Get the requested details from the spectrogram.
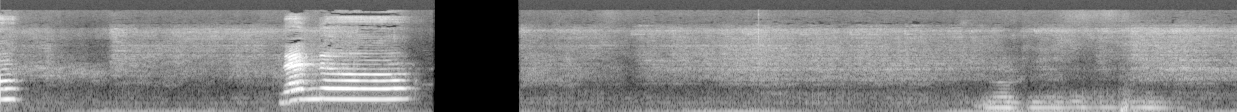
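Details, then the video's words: Angry cat or kitten kept indoors lets out one loud, strained meow lasting about a second, with room noise, a short gap, and a quiet low voice near the end. "So Angry Cat/Cute Angry Kitten/Cute Kitten"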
